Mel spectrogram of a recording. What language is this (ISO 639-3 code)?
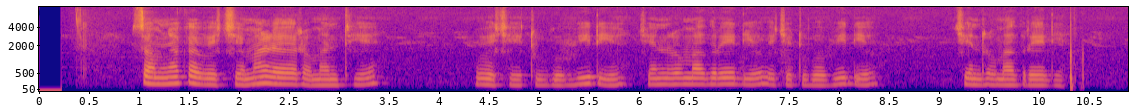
luo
